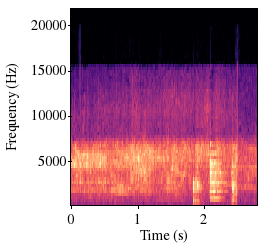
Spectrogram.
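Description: Curry leaves crackle and sizzle steadily in hot oil, and a few sharp clinks of a spoon against the pan come near the end.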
